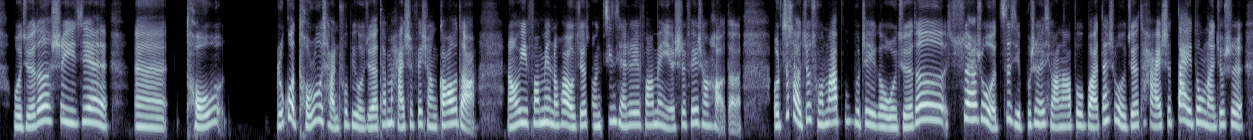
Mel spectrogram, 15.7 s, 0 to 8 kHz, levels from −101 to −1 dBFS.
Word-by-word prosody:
我 195 -1 0
觉 190 +1 -1
得 290 +3 +4
是 295 +1 -3
一 255 -2 0
件， 250 -5 +1 0.3
呃， 185 -4 0 0.2
投 215 +5 +1 0.6
如 - - -3
果 - - +4
投 - - -2
入 310 - 0
产 180 -10 -1
出 235 +5 -6
比， 220 -1 -4
我 180 -3 -1
觉 180 - -5
得 185 - +4
它 235 +5 -5
们 255 +1 -1
还 185 - +1
是 225 +3 -6
非 240 - -2
常 205 -4 -4
高 235 +5 +5
的。 - - +4 0.3
然 185 - +2
后 230 - +2
一 255 - +3
方 250 0 0
面 265 0 +2
的 220 - 0
话， 235 -2 +4
我 195 - +3
觉 190 - -6
得 - - 0
从 205 -2 -4
金 280 +7 -6
钱 225 -7 -2
这 220 - -4
一 225 - 0
方 220 0 -2
面 225 -3 -2
也 175 -1 -4
是 230 - -5
非 250 +3 -2
常 220 -4 -4
好 210 - -1
的。 - - -6 0.4
哦， - - +1
至 405 - -2
少 390 - +5
就 315 - -3
从 235 -7 -3
拉 255 +2 +5
布 280 +2 -13
布 260 -4 -5
这 235 -2 0
个， 195 -1 0
我 180 0 +1
觉 190 +1 0
得 305 +1 +3
虽 325 +7 +1
然 315 - +5
说 315 -3 0
我 175 - +2
自 190 - -2
己 215 - 0
不 215 +3 -10
是 245 - -2
很 230 - +1
喜 215 -5 -5
欢 185 - +1
拉 195 +1 0
布 215 +1 -1
布 205 - +2
啊， 185 - +3
但 280 +8 -1
是 320 - -6
我 240 -7 +2
觉 190 - -6
得 - - -1
它 225 - -6
还 195 - +3
是 240 +5 -5
带 285 -1 +2
动 260 0 0
了 200 -3 0
就 230 +4 -4
是 225 -4 -1
230 Hz, 345 characters per minute, -23 LUFS, 200-265 Hz, 0.6 s, 高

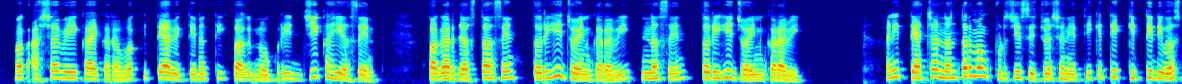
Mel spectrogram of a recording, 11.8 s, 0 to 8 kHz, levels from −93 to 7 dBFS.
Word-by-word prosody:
मग 215 +1 +1
अशावेळी 220 +6 0
काय 190 -2 +3
करावं, 170 0 -2
की 225 - -11
त्या 220 -1 +7
व्यक्तीनं 185 0 -2
ती 215 -1 -10
पग 180 -2 +3
नोकरी 175 +4 -3
जी 265 - 0
काही 215 -5 +1
असेन, 165 -2 -2 0.6
पगार 205 +1 +5
जास्त 180 0 +1
असेन, 230 +2 +2 0.2
तरीही 230 +9 +2
जॉइन 185 -4 +3
करावी 165 +3 -1
नसेन, 205 0 0 0.2
तरीही 225 +3 +2
जॉइन 175 0 +1
करावी 165 -5 +2 0.9
आणि 245 +4 +1
त्याच्यानंतर 230 +4 +4
मग 300 -1 +4
पुढची 215 +3 -3
सिच्युएशन 190 0 -2
येते, 180 +3 -5
की 235 +4 -7
ती 255 - 0
किती 225 +2 -1
दिवस 205 -4 +2
205 Hz, 170 wpm, -23 LUFS, 180-225 Hz, 0.9 s, त्या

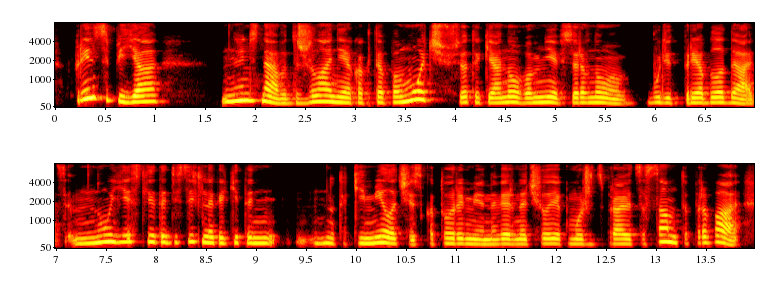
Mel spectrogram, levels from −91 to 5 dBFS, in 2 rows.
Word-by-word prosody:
в - - -47
принципе 295 -5 +3
я, 205 +3 +4 0.6
ну, 215 +1 +2
я 245 - +8
не 250 - +6
знаю, 215 -9 +3
вот 155 +1 -5
желание 190 +2 +2
как-то 170 +1 -3
помочь 270 +10 +3
всё-таки 180 -1 -5
оно 180 +2 +2
во 170 0 0
мне 180 +1 +2
всё 170 +1 -3
равно 170 -5 -1
будет 170 -2 -6
преобладать. 170 -1 0
Но 190 +8 +1
если 235 0 0
это 220 -1 -1
действительно 215 0 -2
какие-то 195 +1 -4
н 190 0 -1 0.2
ну, 185 +1 -7
такие 180 +3 -4
мелочи, 185 -4 +2
с 145 - -5
которыми, 170 -2 -2
наверное, 160 +1 0
человек 170 +1 -3
может 160 -2 -5
справиться 165 0 -3
сам. 225 +8 +2
Ты 210 - -15
права, 205 -6 0
180 Hz, 160 wpm, -21 LUFS, 170-210 Hz, 0.6 s, я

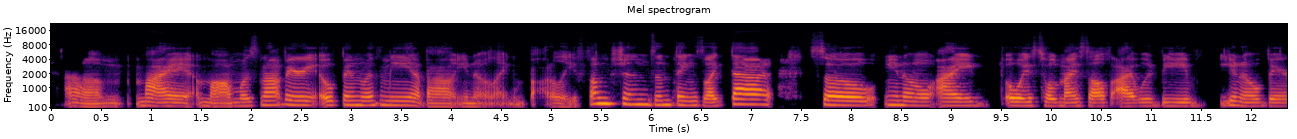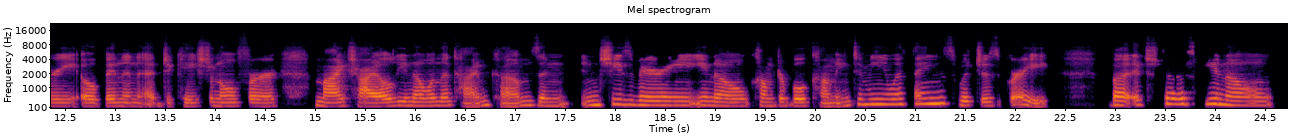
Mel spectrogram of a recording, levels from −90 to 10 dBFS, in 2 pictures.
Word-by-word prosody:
um 140 -2 -3
my 160 -3 +2
mom 155 -1 0
was 170 +1 -4
not 200 +2 +2
very 200 -3 +2
open 205 +1 +1
with 200 +3 +1
me 195 -2 -2
about, 140 -5 -2
you 145 - -5
know, 140 - -5
like, - - -9 0.2
bodily - - -6
functions 260 -4 +4
and 210 +1 0
things 195 -1 -1
like 165 0 +1
that. 235 -2 +7 0.3
So, 195 -3 +6
you 210 -1 -1
know, 185 -3 0
I 180 0 +1 0.2
always 175 0 +6
told 165 -2 -1
myself 160 0 +1
I 150 0 +3
would 165 +1 -5
be, 165 0 -4 0.2
you 200 - -2
know, 160 -2 -1
very 155 -1 -4
open 160 +1 -1
and 155 0 -5
educational 160 - -5
for 155 -1 -3 0.3
my 160 -4 +1
child, 160 +1 +2
you 185 - -2
know, 175 -1 -1
when 180 +1 -2
the 185 0 -1
time 195 +1 -5
comes 195 +1 -4
and 175 +7 -3
and 205 +2 -1
she's 225 0 -2
very, 195 -2 +1 0.2
you 195 - -2
know, 165 -3 -2
comfortable 170 -1 0
coming 145 +3 -6
to 240 +3 -5
me 240 +1 0
with 240 +1 -2
things, 265 +1 +1
which 190 -1 -3
is 175 +1 -5
great. - - -1 0.6
But 200 -1 +4
it's 210 - -6
just, 255 -1 0
you 255 0 +1
know, 195 -4 -1
180 Hz, 155 wpm, -23 LUFS, 160-205 Hz, 0.6 s, that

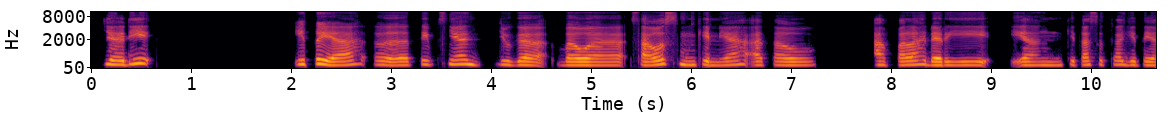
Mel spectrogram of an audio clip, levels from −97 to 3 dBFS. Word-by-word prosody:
Jadi 255 - +4 1.5
itu 250 +2 +2
ya, 210 +5 +1 0.2
eee, 200 -2 +2
tipsnya 240 0 0 0.2
juga 210 -5 0
bawa 195 -1 +3
saus 225 +8 +1
mungkin 210 -3 -1
ya, 215 +5 -3
atau, 200 -1 -3 0.6
apa 210 -1 -5
lah 225 +2 +1
dari 200 -1 +2 0.3
yang 200 0 -4
kita 210 +1 -6
suka 225 0 -7
gitu 210 -2 -5
205 Hz, 100 wpm, -25 LUFS, 195-225 Hz, 1.5 s, Jadi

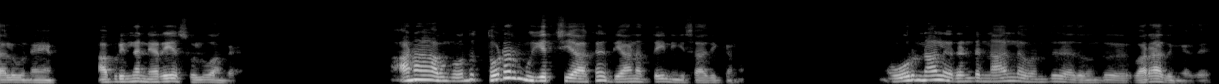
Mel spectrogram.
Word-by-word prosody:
தழுவுனேன். 100 -2 -3 0.5
அப்படின்னுலாம் 130 +3 -1
நெறய 135 +4 +4
சொல்லுவாங்க. 105 -4 -5 1.8
ஆனா, 215 +4 +7 0.2
அவுங்க 175 -3 +1
வந்து 190 +7 -1 0.2
தொடர் 290 +8 +6
முயற்சியாக 175 -3 +2
தியானத்தை 130 -1 -2
நீங்க 105 -3 -7
சாதிக்கணும். 100 -3 -9 1.6
1 190 +5 +4
நாளு, 205 0 +4
2 145 +2 -4
நாள்ல 155 +3 -4
வந்து, 120 +3 -10
அது 105 -1 -6
வந்து 100 +2 -10 0.3
வராதுங்க, 105 -7 -2
அது. 85 - -17
130 Hz, 105 wpm, -22 LUFS, 105-165 Hz, 1.8 s, ஆனா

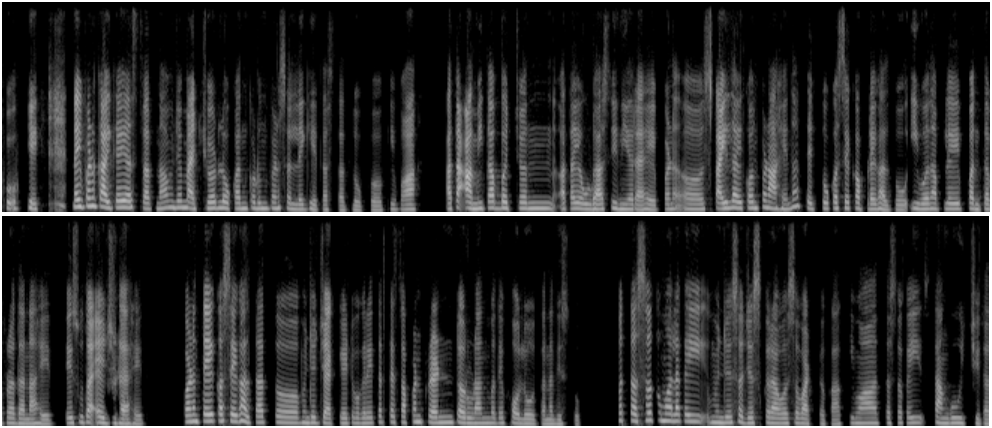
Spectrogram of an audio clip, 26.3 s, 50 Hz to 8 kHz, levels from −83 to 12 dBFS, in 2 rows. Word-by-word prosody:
Okay 220 0 0 0.5
नाही 265 +1 +10
पण 300 0 +6
काही-काही 250 -2 +6
असतात 240 -4 +1
ना 215 +2 -1
म्हणजे 245 0 -1
मॅच्युअर्ड 225 0 +2
लोकांकडून 210 -1 -1
पण 215 +1 -3
सल्ले 185 -5 -3
घेत 175 -2 -7
असतात 165 -2 -8
लोकं 155 -1 -7
किंवा 180 0 0 0.4
आता 205 +6 +5
अमिताभ 215 +2 +4
बच्चन 215 -1 0
आता 205 +1 -1
एवढा 190 -3 +2
सीनियर 185 -2 -3
आहे 170 +1 +1
पण 190 0 -3
अ, 185 0 -3
स्टाईल 220 +3 +5
आयकॉन 230 0 +2
पण 250 -2 0
आहे 200 -3 +2
ना 265 +9 -3
ते. 210 - -2
तो 210 +2 -5
कसे 220 +1 -1
कपडे 200 -3 -1
घालतो. 170 -1 -3
इव्हन 195 -2 -1
आपले 200 0 -1
पंतप्रधान 185 -2 -1
आहेत 170 -2 -1 0.2
ते 195 +1 0
सुद्धा 215 +2 +3
एज्ड 190 -3 +1
आहेत. 165 -2 0 0.6
पण 245 +1 +5
ते 255 0 +9
कसे 255 -1 +3
घालतात 220 -3 +1
अ, 205 -2 0
म्हणजे 205 0 -2
जॅकेट 185 0 +1
वगैरे 190 +1 -3
तर 225 - -3
त्याचा 225 -1 -2
पण 235 0 +1
ट्रेंड 210 0 +2
तरुणांमध्ये 190 -1 0
फॉलो 175 -4 -2
होताना 160 0 -6
दिसतो. 155 -1 -10 0.5
मग 285 - 0
तसं 265 +3 +3
तुम्हाला 265 -2 +3
काही 245 -2 -1
म्हणजे 210 -1 -1
सजेस्ट 190 -3 -2
करावंस 185 -2 0
वाटतं 175 -3 -2
का? 155 0 -6
किंवा 190 0 -1 0.2
तसं 195 +1 -7
काही 200 +1 -5
सांगू 195 -2 -2
इच्छिता 170 -3 -7
200 Hz, 165 wpm, -23 LUFS, 185-220 Hz, 0.6 s, नाही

